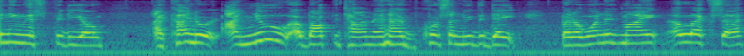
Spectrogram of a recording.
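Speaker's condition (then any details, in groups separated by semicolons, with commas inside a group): Cerebral palsy; cannot walk, crawls to get around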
